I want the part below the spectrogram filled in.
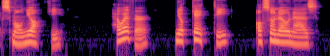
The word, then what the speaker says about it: gnocchi: Most English speakers pronounce gnocchi in one of two ways, gnocchi in the UK or gnocchi in the US. Here's how you would pronounce it in Italian.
